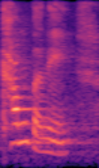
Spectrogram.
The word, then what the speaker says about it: company: Đấy, còn cái phương án D này của chúng ta cũng là một danh từ có ba âm tiết thì trọng âm rơi vào âm thứ nhất, đúng không? Như vậy company. Đấy, như vậy cái câu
